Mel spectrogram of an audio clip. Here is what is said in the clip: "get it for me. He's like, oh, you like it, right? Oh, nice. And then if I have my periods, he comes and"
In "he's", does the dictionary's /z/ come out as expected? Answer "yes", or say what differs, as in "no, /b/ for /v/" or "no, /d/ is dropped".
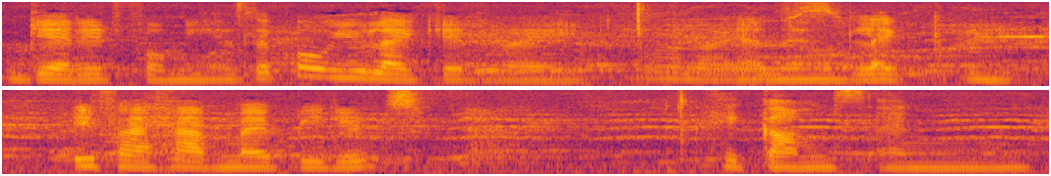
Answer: no, /s/ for /z/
